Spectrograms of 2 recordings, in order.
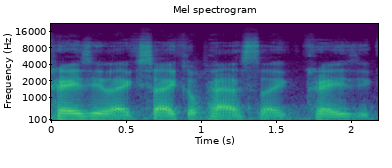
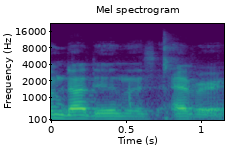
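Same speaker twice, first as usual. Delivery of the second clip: ordinary talk, nothing marked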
